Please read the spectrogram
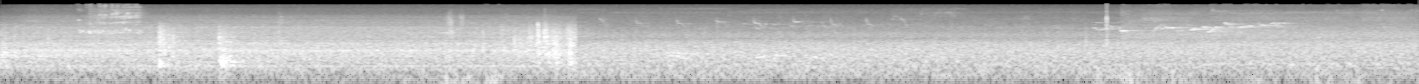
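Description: Steady outdoor roadside background noise, with a few short knocks and a louder rush about five seconds in. A bird chirps briefly near the end.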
